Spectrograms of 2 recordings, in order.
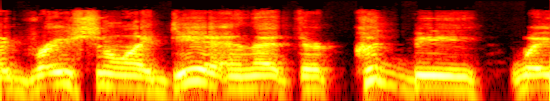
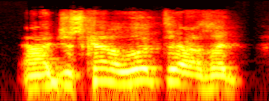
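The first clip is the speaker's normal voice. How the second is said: ordinary talk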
